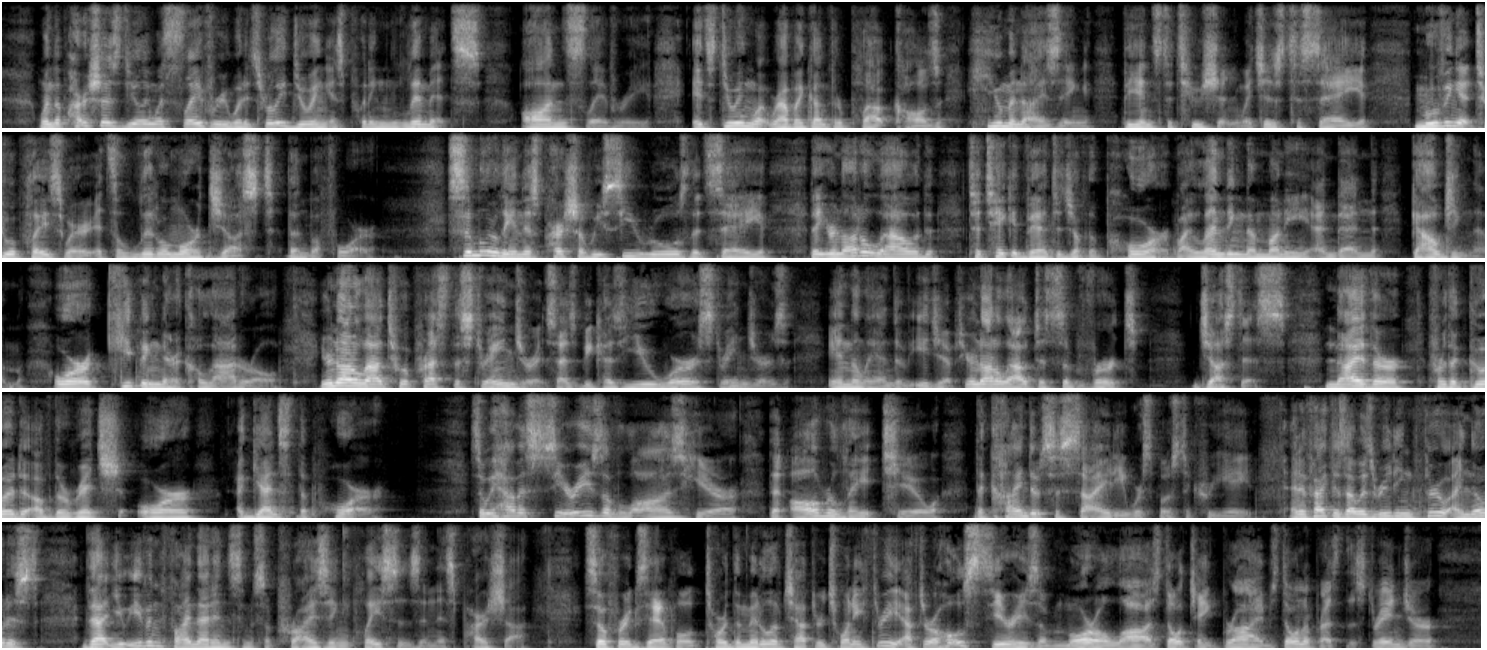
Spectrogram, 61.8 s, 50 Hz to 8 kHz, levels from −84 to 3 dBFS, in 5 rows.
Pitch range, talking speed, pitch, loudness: 140-175 Hz, 170 wpm, 155 Hz, -18 LUFS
